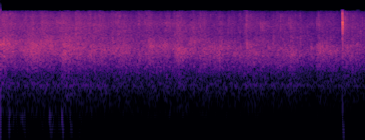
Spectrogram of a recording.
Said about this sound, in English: If you believe that, put your hands together and clap to the Lord with me right now. Thank you, Jesus.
